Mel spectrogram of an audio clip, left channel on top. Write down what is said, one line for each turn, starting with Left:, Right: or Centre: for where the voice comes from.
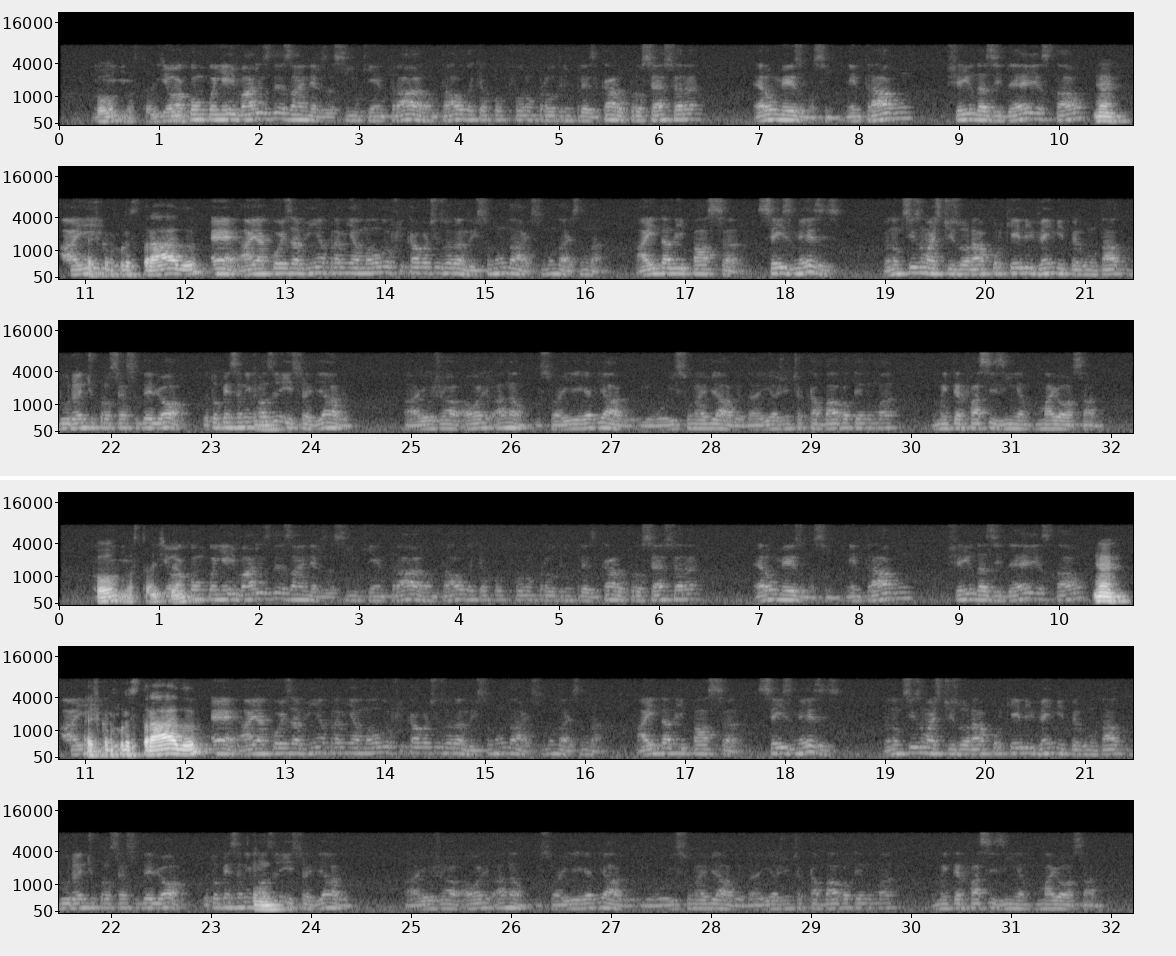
Right: Pô,
Left: E,
Right: bastante
Left: e eu
Right: tempo.
Left: acompanhei vários designers assim que entraram, tal, daqui a pouco foram para outra empresa. Cara, o processo era era o mesmo assim. Entravam cheio das ideias, tal.
Right: <laughs> É,
Left: Aí
Right: Aí fica frustrado.
Left: é, aí a coisa vinha para minha mão, eu ficava tesourando. Isso não dá, isso não dá, isso não dá. Aí dali passa seis meses, eu não preciso mais tesourar porque ele vem me perguntar durante o processo dele, ó, eu estou pensando em
Right: Sim.
Left: fazer isso, é viável? Aí eu já olho, ah não, isso aí é viável, e- ou isso não é viável. Daí a gente acabava tendo uma, uma interfacezinha maior, sabe?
